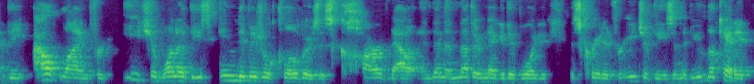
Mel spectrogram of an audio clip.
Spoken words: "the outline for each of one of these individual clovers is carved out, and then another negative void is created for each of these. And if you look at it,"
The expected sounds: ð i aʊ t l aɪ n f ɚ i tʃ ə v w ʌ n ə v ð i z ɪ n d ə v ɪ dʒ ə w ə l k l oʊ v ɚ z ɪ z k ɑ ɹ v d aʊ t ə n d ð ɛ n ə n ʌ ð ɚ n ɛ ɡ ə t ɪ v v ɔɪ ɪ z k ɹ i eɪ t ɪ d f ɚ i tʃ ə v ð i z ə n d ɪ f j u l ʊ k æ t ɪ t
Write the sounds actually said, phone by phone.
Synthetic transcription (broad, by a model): ð i aʊ t l aɪ n f ɚ i tʃ ə v w ʌ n ə v ð i z ɪ n d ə v ɪ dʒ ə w l k l oʊ v ɚ z ɪ z k ɑ ɹ v d aʊ t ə n ð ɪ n ə n ʌ ð ɚ n ɛ ɡ ə t ɪ v w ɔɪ ɪ z k ɹ i eɪ t ɪ d f ɚ i tʃ ə v ð i z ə n ɪ f j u l ʊ k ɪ t ɪ t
